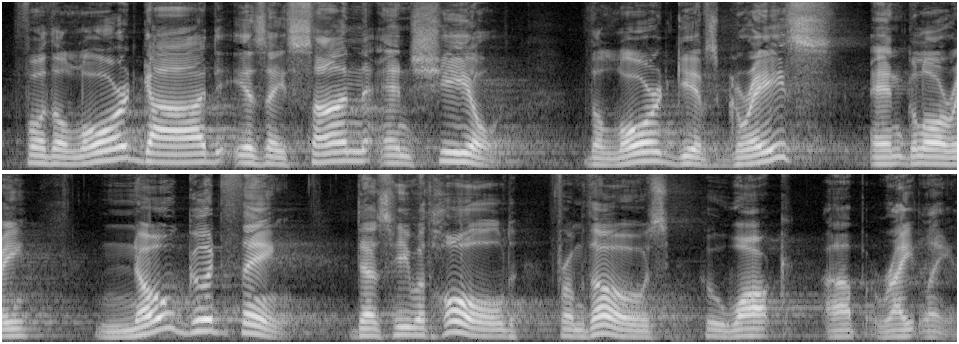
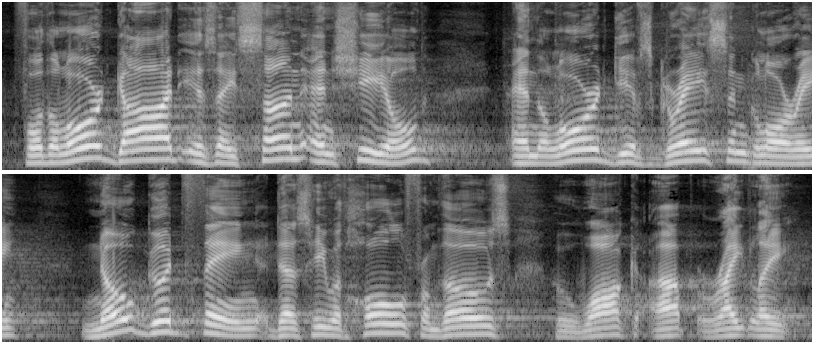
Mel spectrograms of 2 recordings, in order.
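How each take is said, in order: First: It is recited a little more slowly. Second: It is recited at a normal pace.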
